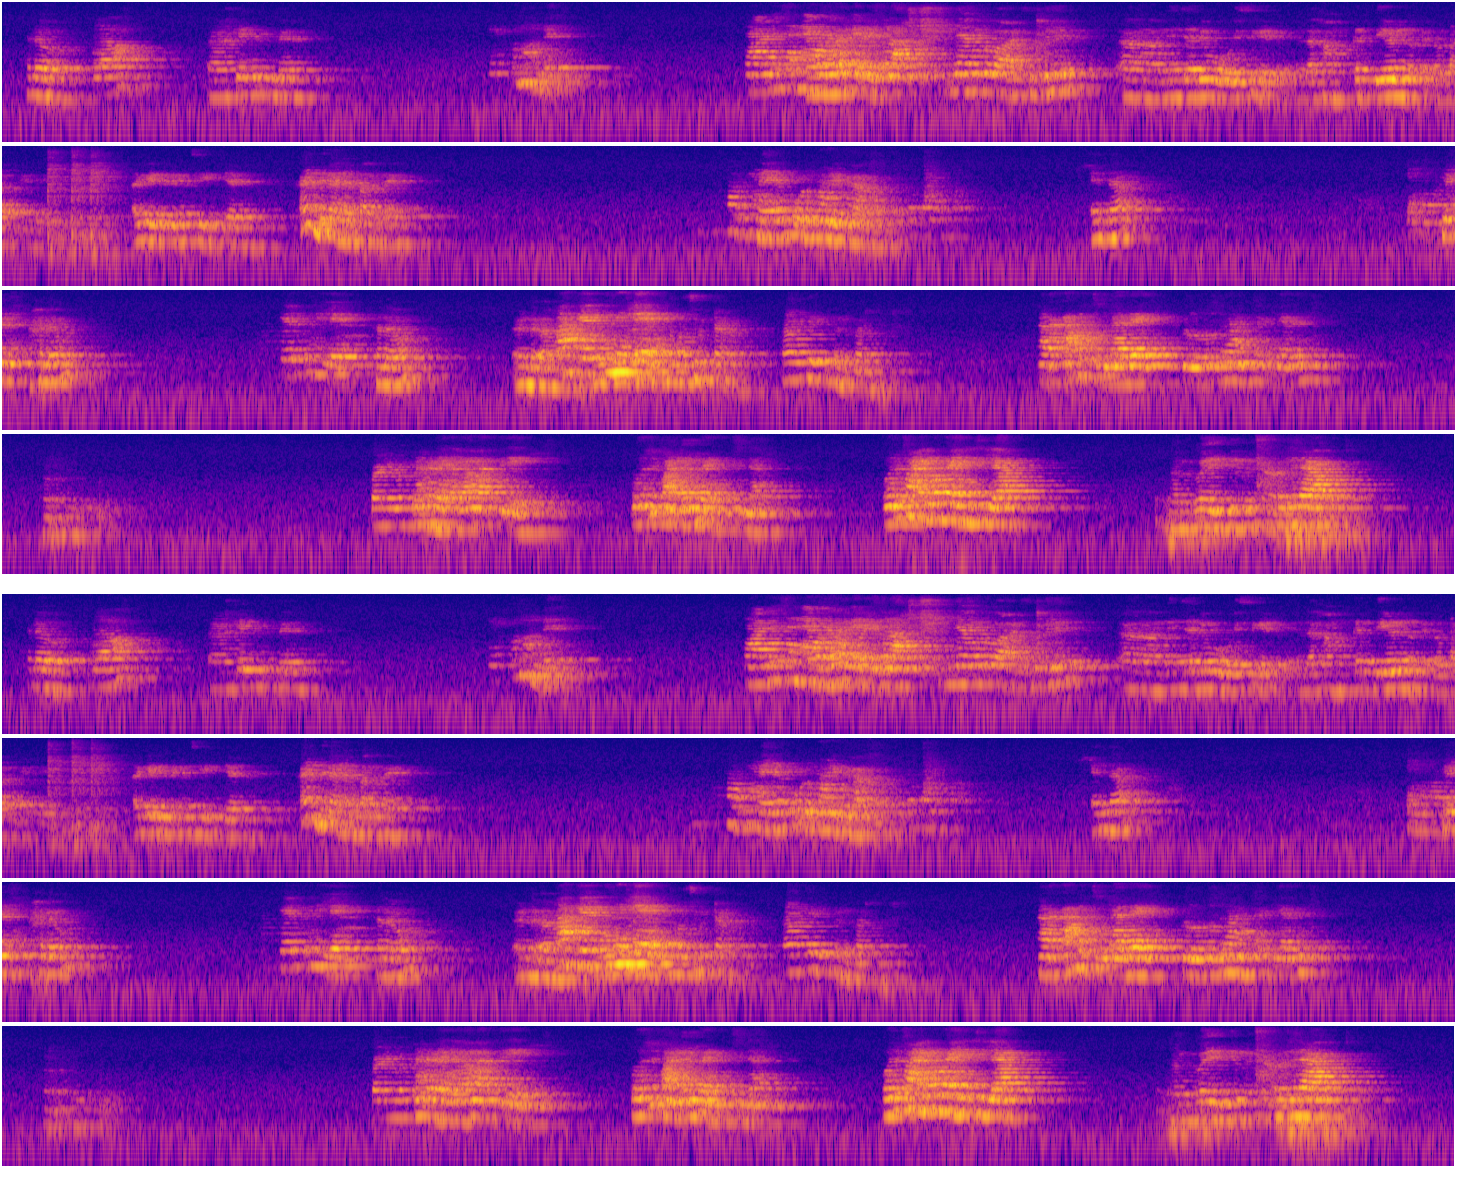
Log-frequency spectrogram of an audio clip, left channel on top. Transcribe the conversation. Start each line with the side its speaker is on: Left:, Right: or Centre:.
Left: Hello
Right: hello
Left: ആഹ് കേക്കുന്നില്ലേ
Right: കേക്കുന്നുണ്ട് രാവിലെ തന്നെ ഓരോ
Left: ഞാനിപ്പ
Right: തിരക്കുകളാ ഇന്നിപ്പോ
Left: ഞാനിപ്പ
Right: ഉം
Left: വാട്സപ്പില് ആ നിന്റെ ഒരു വോയിസ് കേട്ടു എന്താ ഹംകത്തികൾ എന്നൊക്കെ എന്താ പറഞ്ഞിട്ടേ അത് കേട്ടിട്ട് ഇങ്ങെ ചിരിക്കാണ് അയ് ന്തിനാ അങ്ങനെ പറഞ്ഞെ
Right: <inaudible>
Left: സ്നേഹം കൂടുമ്പോ വിളിക്കണാണോ എന്താ
Right: നിനക്കറിയൂലെ മോളെ നിനക്കറിയൂലെ മോളെ
Left: ക്ലിയ ഹലോ
Right: കേൾക്ക് ണില്ലെ
Left: ഹലോ ണ്ട് ആഹ്
Right: ആ കേൾക്കുന്നില്ലേ
Left: നിങ്ങള് ഫോണിന്റെ അടുത്തു നിന്ന് കൊറച്ച് വിട്ടാണോ ആഹ് കേക്കുന്നുണ്ട് പറഞ്ഞോ
Right: നടക്കാൻ പറ്റൂല അല്ലേ ബ്ലൂടൂത്ത് കണക്ട് ആക്കിയാല്
Left: ആഹ് പണികളൊക്കെ
Right: ഞാനിവിടെ
Left: കഴിഞ്ഞോ
Right: <unintelligible> ഒരു പണികളും
Left: ഏഹ്
Right: കഴിഞ്ഞിട്ടില്ല ഒര് പണികളും കഴിഞ്ഞ്ട്ടില്ല
Left: എന്ത് വൈകിഇന്ന് ഞാറാഴ്ച്ചായോണ്ടാണോ
Right: ഇന്ന് രാ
